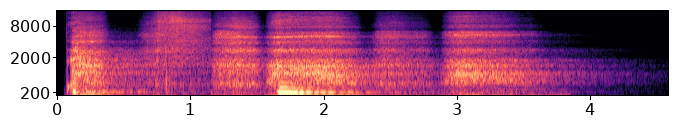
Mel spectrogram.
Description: Breath; Fight Lotus; Warframe; The New War; Throne Room

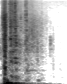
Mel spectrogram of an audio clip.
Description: King Step Default, Footsteps; Enemy; Mendicant; Mnd King

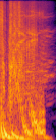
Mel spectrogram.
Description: Detron Power Layer A; Warframe; Weapons; Corpus; Lich

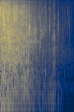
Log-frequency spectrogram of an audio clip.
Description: Inf Arm Cannon Mech C; Warframe; Weapons; Infested

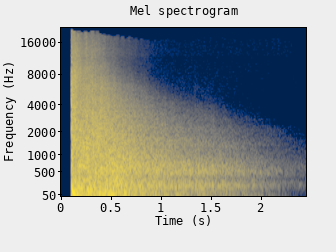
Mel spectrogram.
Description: Laser Aim Rifle Alt Shot, Weapons; Grineer

